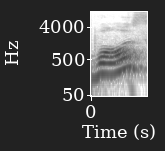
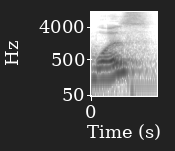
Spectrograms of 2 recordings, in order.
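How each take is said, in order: First: The word has a full, clear vowel. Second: The word has a weak, reduced vowel. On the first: "the word was" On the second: "can become was, was, W U Z"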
